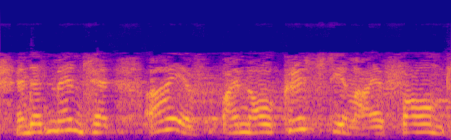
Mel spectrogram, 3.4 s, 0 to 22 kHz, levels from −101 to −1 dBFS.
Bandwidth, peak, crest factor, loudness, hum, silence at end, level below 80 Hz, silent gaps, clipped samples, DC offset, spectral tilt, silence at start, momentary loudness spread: 4.9 kHz; -6 dBFS; 14 dB; -20 LUFS; none; 0 s; -74 dBFS; none; under 0.1%; under 0.1%; -8 dB/octave; 0 s; 3 LU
